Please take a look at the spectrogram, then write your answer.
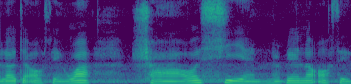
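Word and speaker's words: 朝鲜: เหนือ เกาหลี เหนือ เรา จะ ออก เสียง ว่า เช้า เขียน นัก เรียน แล้ว ออก เสียง สิ คะ เฟอร์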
